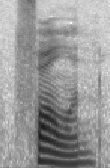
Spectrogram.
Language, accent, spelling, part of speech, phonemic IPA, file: English, US, fallen, verb / adjective / noun, /ˈfɔlən/, En-us-fallen.ogg
- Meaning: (verb) past participle of fall; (adjective) 1. Having dropped by the force of gravity 2. Killed, especially in battle 3. Having lost one's chastity 4. Having collapsed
